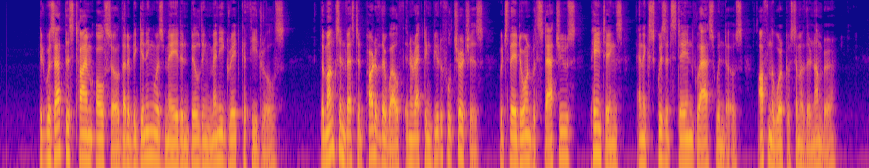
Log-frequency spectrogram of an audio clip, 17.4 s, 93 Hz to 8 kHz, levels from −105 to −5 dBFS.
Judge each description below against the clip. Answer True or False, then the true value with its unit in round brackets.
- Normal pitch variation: True (3.9 semitones)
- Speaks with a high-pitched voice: False (100 Hz)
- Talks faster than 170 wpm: False (160 wpm)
